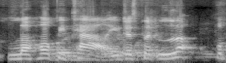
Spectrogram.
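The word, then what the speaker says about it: L'Hôpital: he's French Frenchmen that's how you pronounce his name laho Pete al you just put look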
